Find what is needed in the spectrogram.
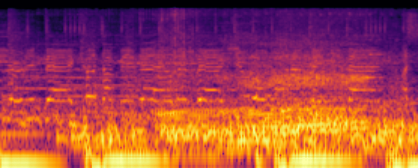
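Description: Background music over the engine of a dirt bike racing past on a dirt motocross track, getting louder in the second half.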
